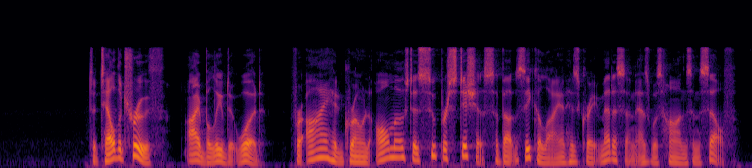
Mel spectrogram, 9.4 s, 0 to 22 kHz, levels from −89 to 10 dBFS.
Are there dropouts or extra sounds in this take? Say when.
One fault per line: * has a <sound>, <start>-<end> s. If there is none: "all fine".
all fine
